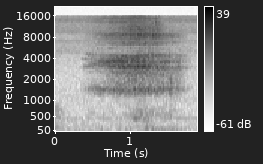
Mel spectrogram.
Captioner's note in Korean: 드르렁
